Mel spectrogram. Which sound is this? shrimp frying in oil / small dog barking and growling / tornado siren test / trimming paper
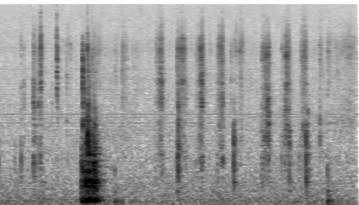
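trimming paper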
